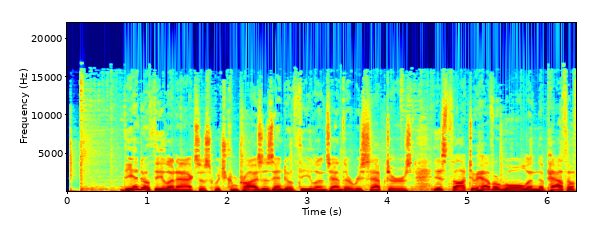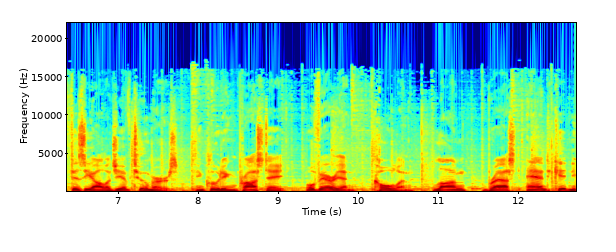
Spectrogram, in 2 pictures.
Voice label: medical narration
